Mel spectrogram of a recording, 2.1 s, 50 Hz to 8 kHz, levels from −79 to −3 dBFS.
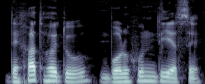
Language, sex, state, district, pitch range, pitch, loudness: Assamese, male, Assam, Kamrup Metropolitan, 105-125 Hz, 105 Hz, -20 LUFS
